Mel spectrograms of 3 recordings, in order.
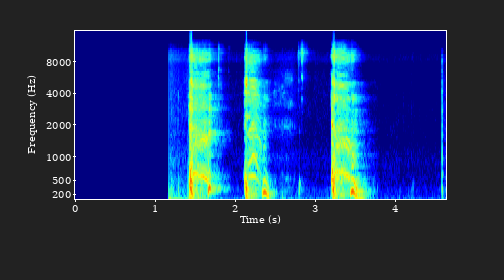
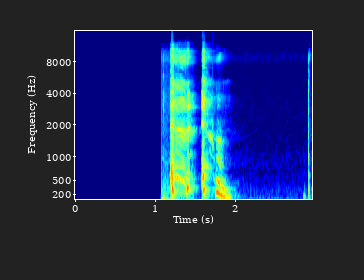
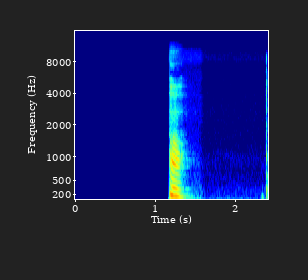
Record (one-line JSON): {"three_cough_length": "4.6 s", "three_cough_amplitude": 26028, "three_cough_signal_mean_std_ratio": 0.34, "cough_length": "3.0 s", "cough_amplitude": 26027, "cough_signal_mean_std_ratio": 0.33, "exhalation_length": "2.4 s", "exhalation_amplitude": 21409, "exhalation_signal_mean_std_ratio": 0.21, "survey_phase": "alpha (2021-03-01 to 2021-08-12)", "age": "45-64", "gender": "Female", "wearing_mask": "No", "symptom_none": true, "smoker_status": "Ex-smoker", "respiratory_condition_asthma": false, "respiratory_condition_other": false, "recruitment_source": "REACT", "submission_delay": "-1 day", "covid_test_result": "Negative", "covid_test_method": "RT-qPCR"}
